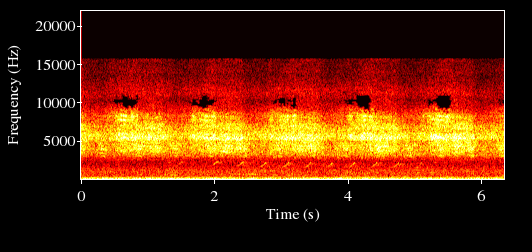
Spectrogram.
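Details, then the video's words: Crickets in a real-time nature recording with no music: a dense, high-pitched insect chorus that swells and fades about once a second, with short faint rising chirps at mid pitch and a steady low rumble beneath. "Nature Sounds - Real Time - No Music - Meditation - Crickets"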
